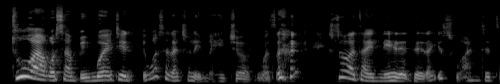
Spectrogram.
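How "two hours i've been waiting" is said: grumpy complaint. Retold or imitated. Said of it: "taken over by my grumpy sides".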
